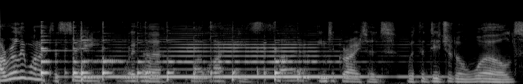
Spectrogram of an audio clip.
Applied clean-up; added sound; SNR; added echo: neural mask model RNNoise.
